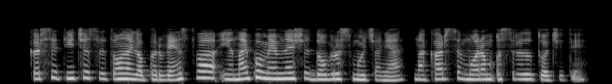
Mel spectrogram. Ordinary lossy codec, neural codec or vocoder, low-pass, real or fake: none; none; 5.4 kHz; real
